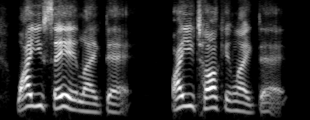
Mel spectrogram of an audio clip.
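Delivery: normal talking voice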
